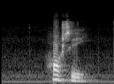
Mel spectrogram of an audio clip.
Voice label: "hotty", kiwi english

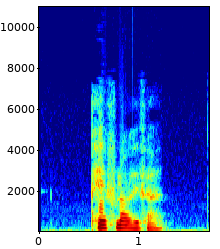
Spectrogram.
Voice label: "pavlova", kiwi english

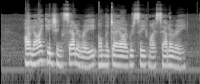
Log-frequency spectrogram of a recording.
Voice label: i like eating celery on the, kiwi english

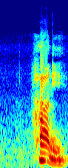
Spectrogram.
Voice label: "hangi", kiwi english

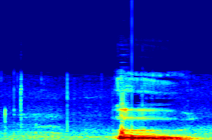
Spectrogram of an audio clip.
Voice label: u as in pukeko, kiwi english

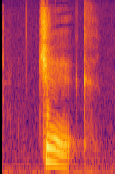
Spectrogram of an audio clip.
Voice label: "jerk", kiwi english

